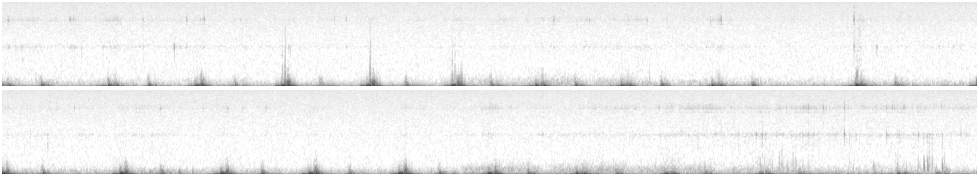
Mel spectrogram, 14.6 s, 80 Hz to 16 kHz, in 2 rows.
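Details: Heartbeat recorded a few minutes after morning exercise: thudding beats at about 94 per minute with gaps that lengthen and shorten, sinus arrhythmia during recovery.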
